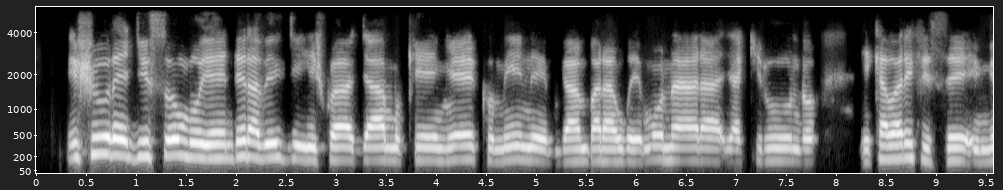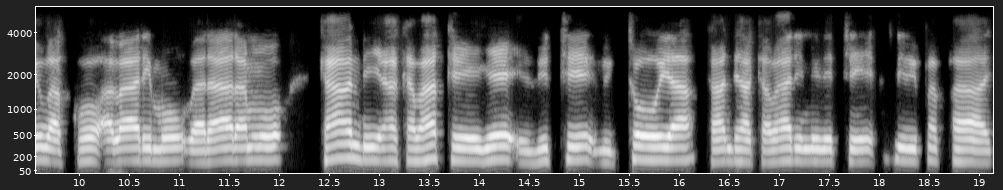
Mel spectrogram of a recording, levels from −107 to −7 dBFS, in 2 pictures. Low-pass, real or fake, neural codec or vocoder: 5.4 kHz; fake; codec, 16 kHz, 2 kbps, X-Codec, HuBERT features, trained on balanced general audio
